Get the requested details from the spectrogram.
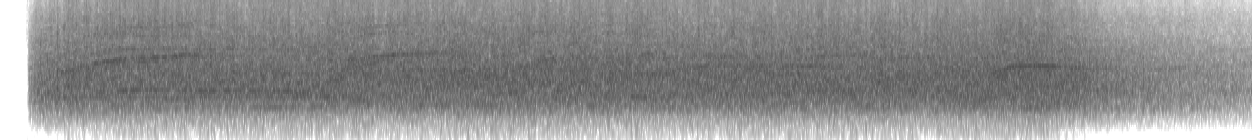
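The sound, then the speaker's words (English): A dense burst of applause sound effect with scattered whoops, played from a RodeCaster soundboard, at a steady, loud level for about five seconds, then fades out quickly. “Yeah, I have to learn how to control that in my applause on my roadcaster, but I thought that was great.”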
